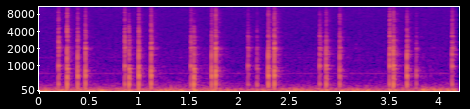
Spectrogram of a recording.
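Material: Metal.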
